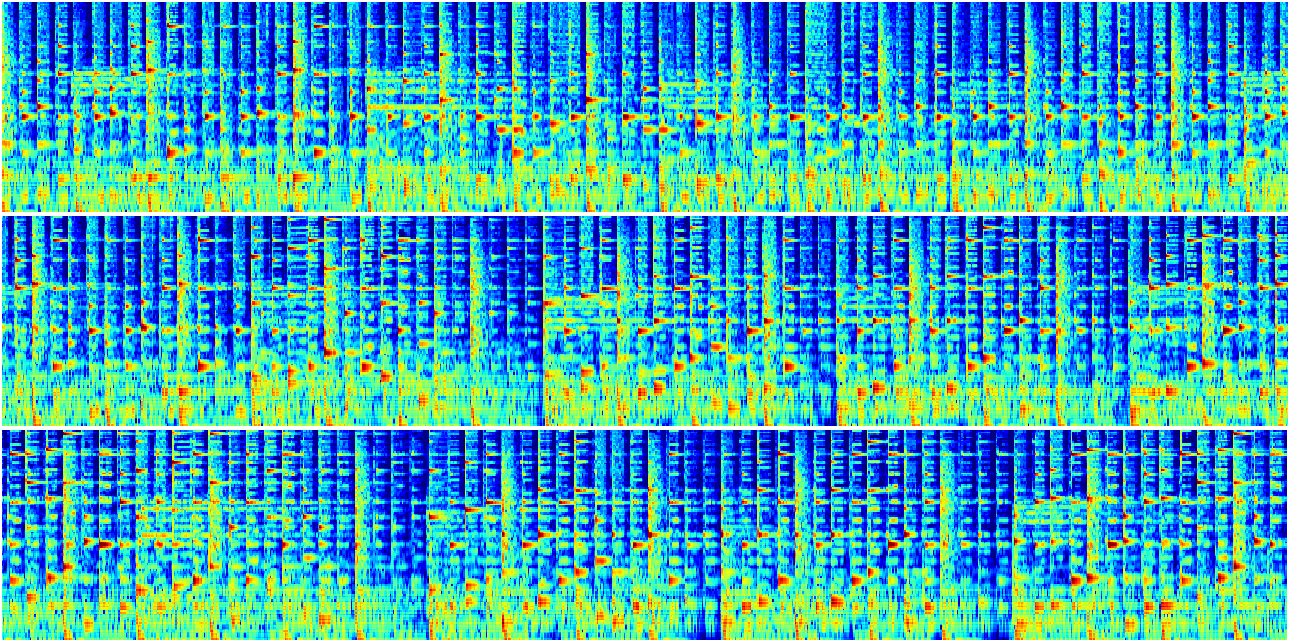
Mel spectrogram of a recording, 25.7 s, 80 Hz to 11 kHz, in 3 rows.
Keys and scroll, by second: 8.6 ctrl+F1, 14.1 ], 17.4 ], 21.4 4, 24.5 3, 25.0 ].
